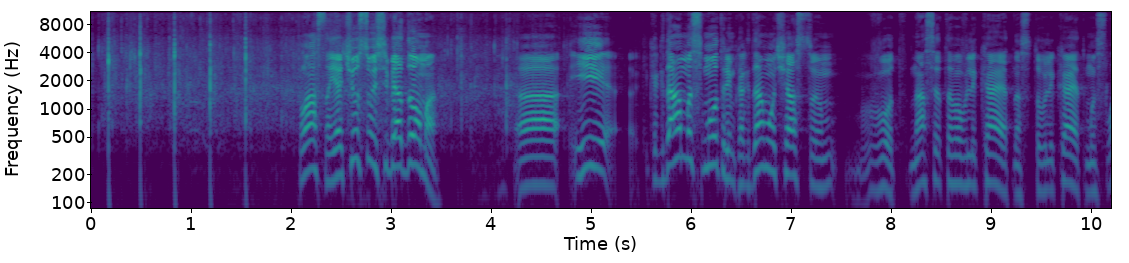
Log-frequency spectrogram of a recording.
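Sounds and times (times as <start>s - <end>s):
audience applauding: 0.0s - 5.0s
speech: 2.1s - 3.6s, 4.2s - 10.2s.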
